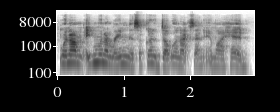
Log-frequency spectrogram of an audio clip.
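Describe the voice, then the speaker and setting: A woman's voice: mid-range voice, fast. A young woman chatting casually in a fan vlog, hesitant and full of filler ums, a little shy. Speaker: vlogger.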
